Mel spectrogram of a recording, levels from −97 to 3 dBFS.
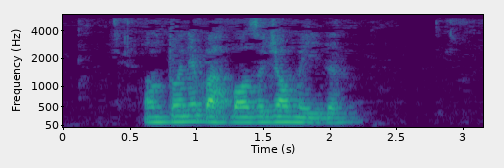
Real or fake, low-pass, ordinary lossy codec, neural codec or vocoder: real; 5.4 kHz; MP3, 24 kbps; none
